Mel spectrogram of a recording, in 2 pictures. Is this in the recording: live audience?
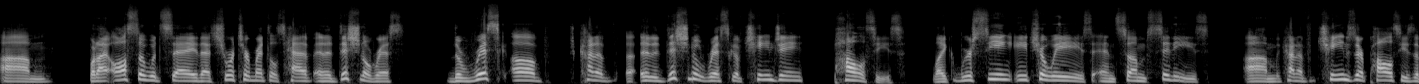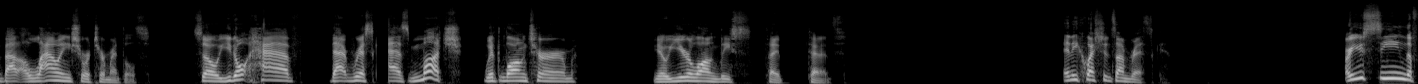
yes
